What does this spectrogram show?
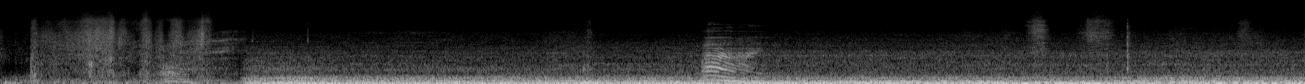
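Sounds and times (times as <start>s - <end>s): car engine running: 2.4s - 13.0s.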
